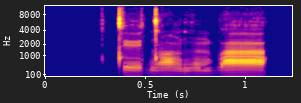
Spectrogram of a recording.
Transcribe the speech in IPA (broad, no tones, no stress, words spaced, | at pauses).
tedɑ̃ ɡũba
